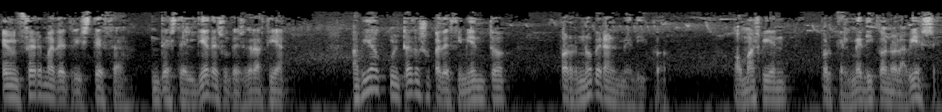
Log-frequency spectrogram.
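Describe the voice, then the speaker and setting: A man's voice: rumbling low, expressive, moderate pace, darkish tone, slight background noise. An actor from a radio drama playing a grave older male storyteller with a Spain accent, telling a tragic village tale in a solemn, literary manner. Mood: solemn, sorrowful.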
